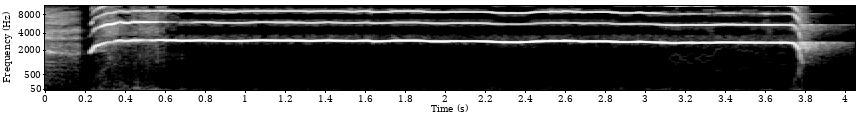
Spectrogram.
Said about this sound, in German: Aber halt bitte dir die Ohren zu, weil ich schrei sehr laut.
